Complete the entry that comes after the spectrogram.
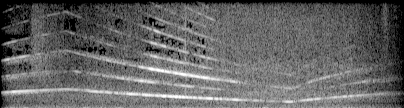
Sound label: Cop Car Siren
